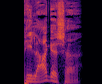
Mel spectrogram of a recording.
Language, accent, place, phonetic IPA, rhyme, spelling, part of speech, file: German, Germany, Berlin, [peˈlaːɡɪʃɐ], -aːɡɪʃɐ, pelagischer, adjective, De-pelagischer.ogg
- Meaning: inflection of pelagisch: 1. strong/mixed nominative masculine singular 2. strong genitive/dative feminine singular 3. strong genitive plural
